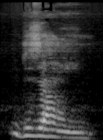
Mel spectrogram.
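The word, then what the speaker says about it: design: जब वो एन के पहले आता है तब जी साइलेंट हो जाता है। जैसे अलाइन, डिजाइन, साइन, इन सब में एन के पहले आ रहा है, तो हम जैसे साइन बोला तो जी साइलेंट हो गया, साइन।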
